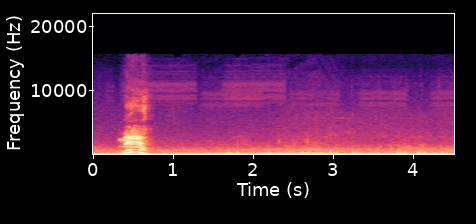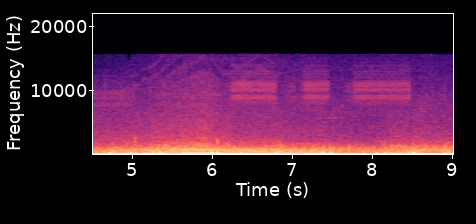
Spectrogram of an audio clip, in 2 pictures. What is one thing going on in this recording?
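A car engine hums and revs as a car drives past.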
